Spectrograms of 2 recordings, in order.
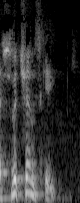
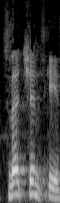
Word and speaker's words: Svechinsky: Yeah, Svechinsky. – Svechinsky? – No, Svechinsky. It's one of those hard last names to pronounce.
